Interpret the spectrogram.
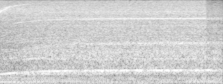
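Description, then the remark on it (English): A specialized Hoover vacuum cleaner, used for sucking up a dead person's ashes, runs steadily with a constant loud whooshing roar and a high motor whine layered on top, lasting the whole time with no voices. “So if you do plan on leaving Grandad in the happiest place on Earth, bear in mind he probably will wind up in the belly of a vacuum cleaner by the end of the day.”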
